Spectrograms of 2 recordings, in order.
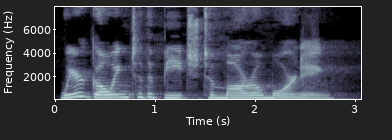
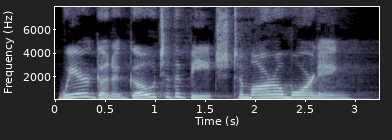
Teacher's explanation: Going to often becomes gonna in casual speech.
